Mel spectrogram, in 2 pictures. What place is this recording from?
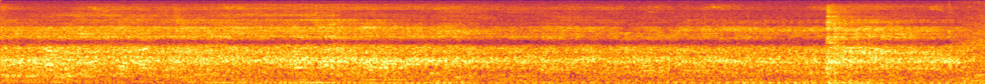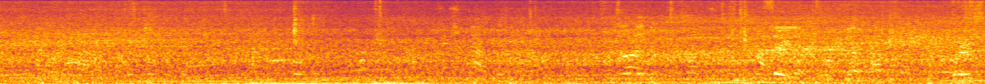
residential area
